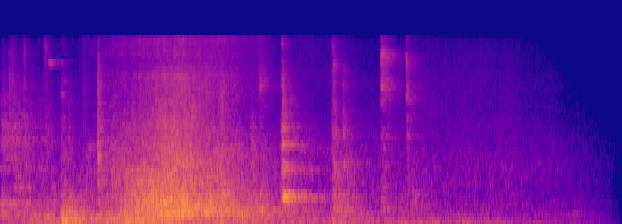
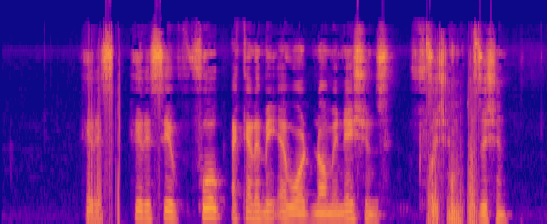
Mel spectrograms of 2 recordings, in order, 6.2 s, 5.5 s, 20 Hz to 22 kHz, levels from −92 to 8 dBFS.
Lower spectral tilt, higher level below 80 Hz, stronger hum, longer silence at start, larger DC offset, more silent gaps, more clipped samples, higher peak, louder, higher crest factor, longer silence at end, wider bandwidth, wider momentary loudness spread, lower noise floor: first, -6.5 dB/octave vs -2 dB/octave; about the same, -40 dBFS vs -44 dBFS; neither; second, 0 s vs 0.85 s; neither; neither; neither; second, -8 dBFS vs 0 dBFS; second, -24 LUFS vs -15 LUFS; about the same, 20 dB vs 18 dB; first, 1.15 s vs 0.4 s; second, 11.5 kHz vs over 20 kHz; first, 22 LU vs 9 LU; second, -60 dBFS vs -66 dBFS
